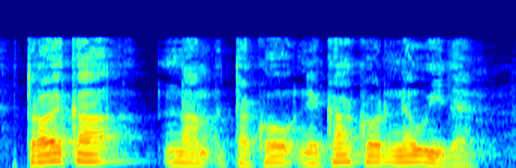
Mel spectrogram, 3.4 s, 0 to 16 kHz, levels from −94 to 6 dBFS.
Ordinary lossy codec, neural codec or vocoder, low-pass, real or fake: none; none; 7.2 kHz; real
